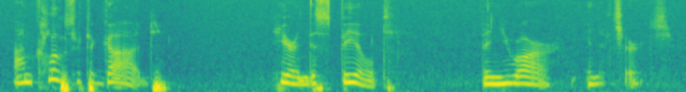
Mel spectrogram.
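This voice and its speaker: Somewhat breathy and dark, mellow in tone, a woman speaks very slowly at medium pitch with lively intonation, big swings in loudness and long, frequent pauses. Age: 80s+. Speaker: elderly community member. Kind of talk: speech at anniversary event. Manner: halting.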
